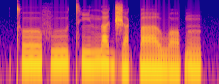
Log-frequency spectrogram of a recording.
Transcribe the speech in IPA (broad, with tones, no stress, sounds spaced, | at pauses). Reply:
tʰ oː˦ f uː˦ tʰ ĩ˦ n a˦ d͡ʒ a˨ k͡p aː˨ w ɔ˨ ɓ ũ˦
